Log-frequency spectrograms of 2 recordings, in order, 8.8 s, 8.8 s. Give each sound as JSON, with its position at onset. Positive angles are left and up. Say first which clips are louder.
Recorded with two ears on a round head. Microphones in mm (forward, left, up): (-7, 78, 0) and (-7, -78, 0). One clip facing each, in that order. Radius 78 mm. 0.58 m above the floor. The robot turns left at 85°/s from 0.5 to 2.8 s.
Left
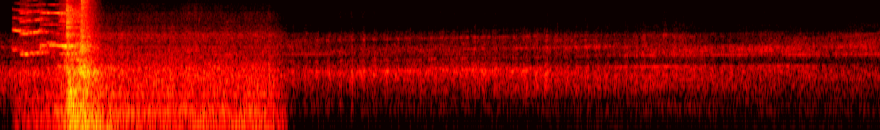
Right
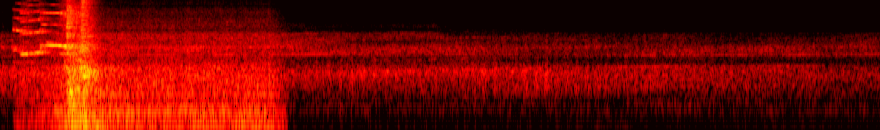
{"t": 0.1, "sound": "a door slam", "louder": "right 2 dB", "azimuth_deg": 140, "distance_m": 3.0}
